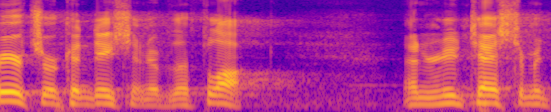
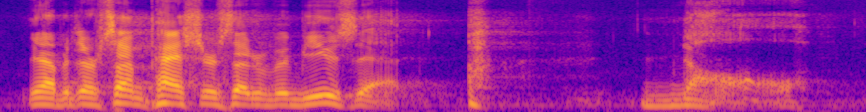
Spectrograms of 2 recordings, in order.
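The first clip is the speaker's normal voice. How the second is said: snide, sarcastic, put-on tone; 3 semitones lower, 6 dB quieter than usual. Talking to listeners, the speaker voices an imagined objection: sarcastic mock objection. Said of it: "Sorry for the sarcasm there".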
